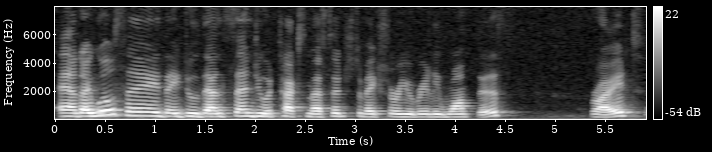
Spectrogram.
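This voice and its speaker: A woman with a loud voice giving a lively, chatty conference talk. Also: medium pitch, normal speed. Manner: lively, chatty, self-deprecating. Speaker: conference speaker. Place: conference hall.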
